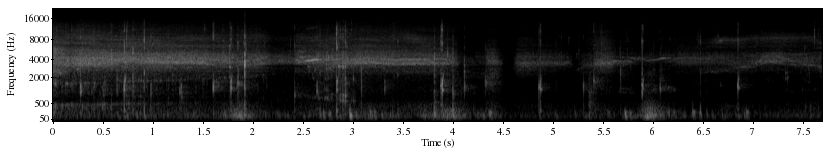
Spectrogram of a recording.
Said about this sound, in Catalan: El riu sona dia i nit, amb el seu xiu-xiueix de pedres.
